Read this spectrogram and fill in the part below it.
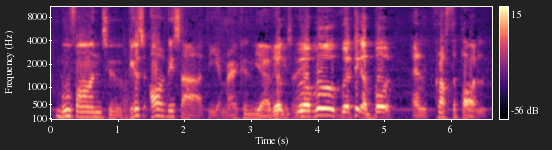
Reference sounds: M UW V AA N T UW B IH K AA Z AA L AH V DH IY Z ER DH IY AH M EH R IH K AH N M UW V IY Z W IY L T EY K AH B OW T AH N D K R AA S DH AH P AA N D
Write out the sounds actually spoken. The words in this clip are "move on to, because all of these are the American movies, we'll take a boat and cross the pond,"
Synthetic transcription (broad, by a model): M UW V AA N T UW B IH K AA S AA L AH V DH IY S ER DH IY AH M EH R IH K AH N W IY W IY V W IY L T EY K AH B OW T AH N K R AA S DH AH P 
